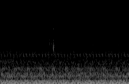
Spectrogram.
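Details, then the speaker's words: 2012 Volkswagen CC 2.0 after VVT solenoid replacement (had rough idle, stalling, misfire and cam codes), cam timing within spec: low smooth even idle rumble, no stumble or miss after several minutes. Normal idle. "all right that is it it has been a few minutes and is not acted up I think we're good to go"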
